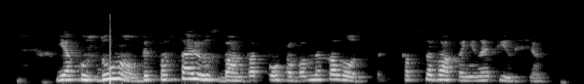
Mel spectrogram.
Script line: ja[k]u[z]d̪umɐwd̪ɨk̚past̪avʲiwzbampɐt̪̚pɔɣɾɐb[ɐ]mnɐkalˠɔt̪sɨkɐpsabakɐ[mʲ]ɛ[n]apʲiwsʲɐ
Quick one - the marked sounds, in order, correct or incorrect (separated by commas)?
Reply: correct, correct, correct, incorrect, correct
